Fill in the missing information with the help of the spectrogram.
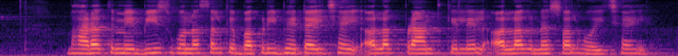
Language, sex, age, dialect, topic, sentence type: Magahi, female, 25-30, Western, agriculture, statement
